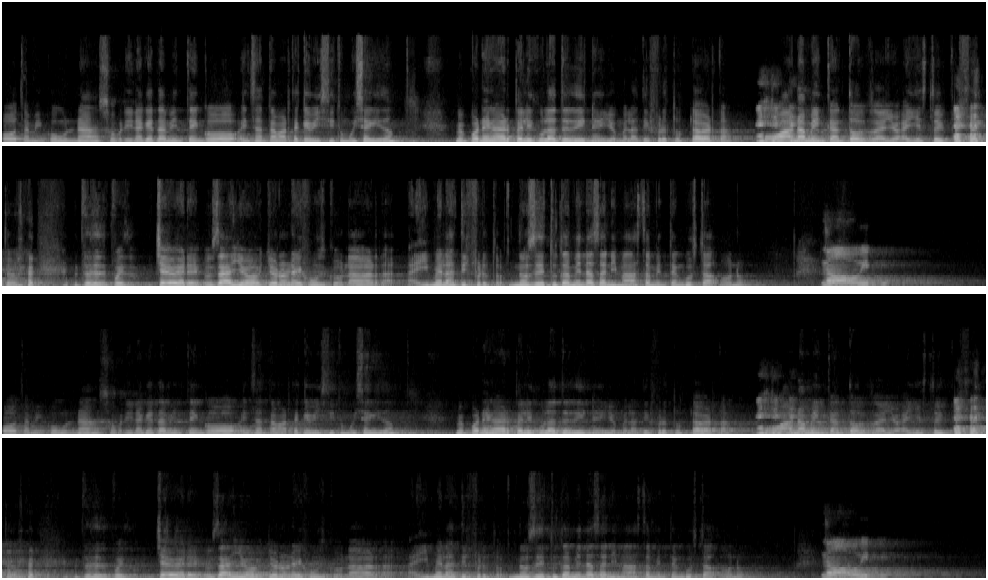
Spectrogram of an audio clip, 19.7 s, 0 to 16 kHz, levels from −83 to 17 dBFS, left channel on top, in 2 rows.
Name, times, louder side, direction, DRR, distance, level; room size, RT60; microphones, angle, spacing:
voice 1, 0.0-3.9 4.3-17.3 17.8-17.9, left 4 dB, 65° left, 9 dB, 0.6 m, -24 dB
voice 2, 7.5-8.0 9.5-9.8 18.0-18.5, left 3 dB, 25° left, 8 dB, 0.6 m, -23 dB
28.5 x 14.5 x 9.4 m, 2.7 s
head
